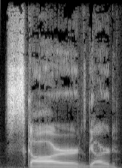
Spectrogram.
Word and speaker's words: Skarsgård: How do you pronounce the A's with the two dots over it? – I mean, Skarsgård says it's an Ah. Skarsgård.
